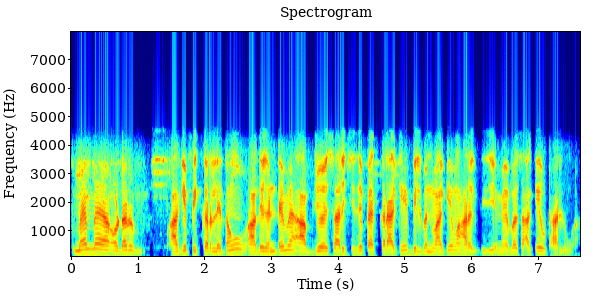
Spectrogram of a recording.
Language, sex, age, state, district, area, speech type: Urdu, male, 30-45, Delhi, East Delhi, urban, conversation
